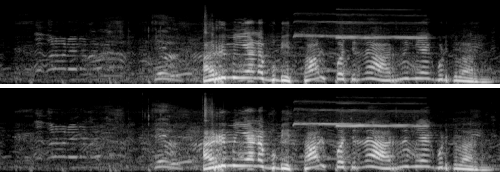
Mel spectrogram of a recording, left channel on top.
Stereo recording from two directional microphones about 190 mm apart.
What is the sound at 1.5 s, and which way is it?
Speech, 10° left (ahead or behind).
